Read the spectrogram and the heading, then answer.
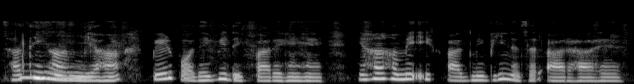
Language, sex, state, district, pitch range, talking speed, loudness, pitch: Hindi, female, West Bengal, Malda, 170-240 Hz, 190 wpm, -19 LUFS, 190 Hz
